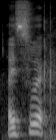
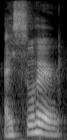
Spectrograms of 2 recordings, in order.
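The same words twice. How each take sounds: First: Said in the usual way. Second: Laughing. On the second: Real, not acted. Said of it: "that was an accident".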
